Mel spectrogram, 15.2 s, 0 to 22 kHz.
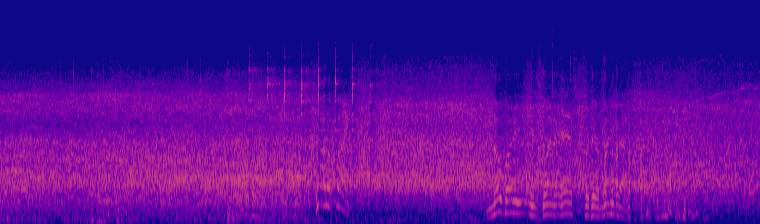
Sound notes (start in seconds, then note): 5.3 bell dings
